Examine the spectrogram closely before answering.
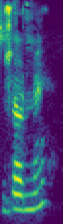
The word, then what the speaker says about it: journey: Try to cancel the E sound. Just use Y. So journey.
